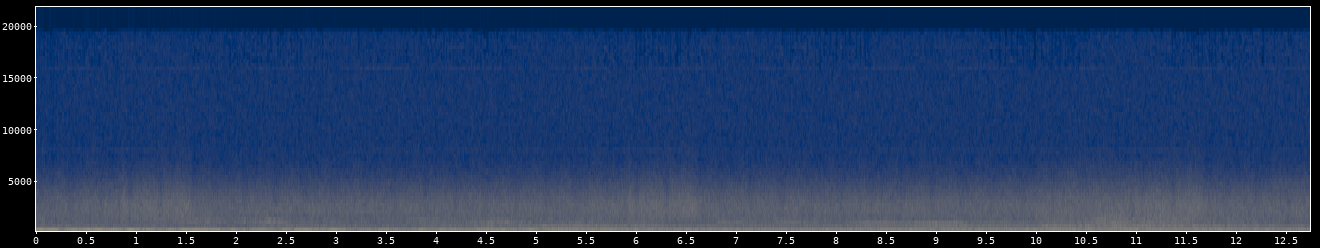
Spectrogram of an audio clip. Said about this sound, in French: Dehors, le vent a secoué, agité, tourneboulé les rêves d'Amsaki et le bocal de Rusto. C'était une vraie symphonie derrière les volets. Des craques, des wouh, des pchou.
